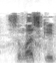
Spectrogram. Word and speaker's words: Selesky: Selesky dropped him right at the line of scrimmage. It'll be 3rd down and 20. No gain on the play. We were mispronouncing his name. Dad came over, said Selesky.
